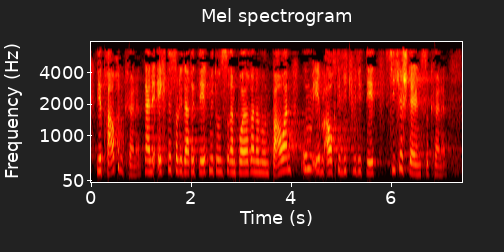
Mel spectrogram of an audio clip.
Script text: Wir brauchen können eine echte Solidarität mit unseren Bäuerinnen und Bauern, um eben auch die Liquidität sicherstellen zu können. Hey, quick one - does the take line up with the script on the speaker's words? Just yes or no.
yes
